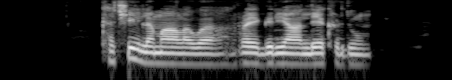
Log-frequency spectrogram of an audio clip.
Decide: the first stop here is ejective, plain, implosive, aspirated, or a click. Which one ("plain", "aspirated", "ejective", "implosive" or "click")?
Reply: aspirated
